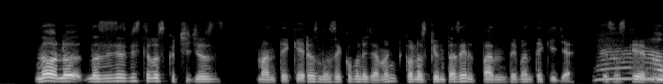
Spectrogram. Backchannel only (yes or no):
no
